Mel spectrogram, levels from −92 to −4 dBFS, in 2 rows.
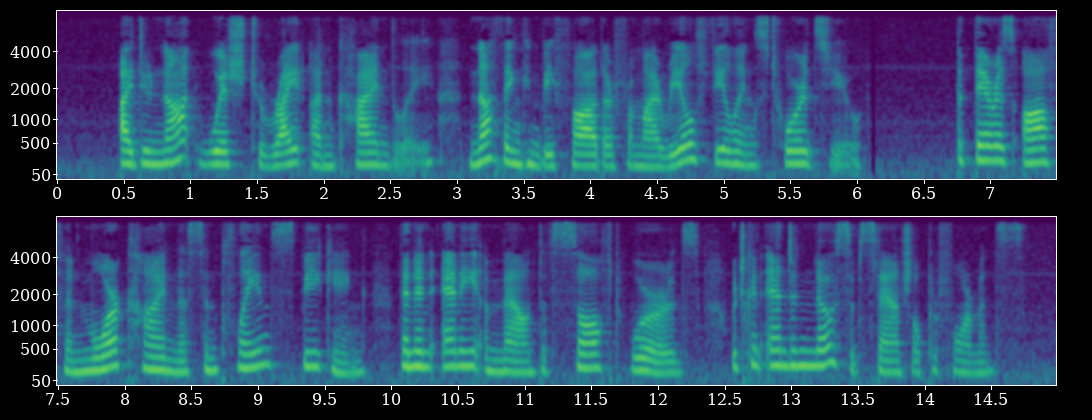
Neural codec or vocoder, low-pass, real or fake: none; 7.2 kHz; real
